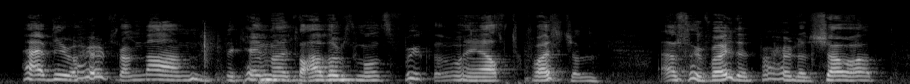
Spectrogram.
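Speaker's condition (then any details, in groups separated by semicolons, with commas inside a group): Cerebral palsy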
